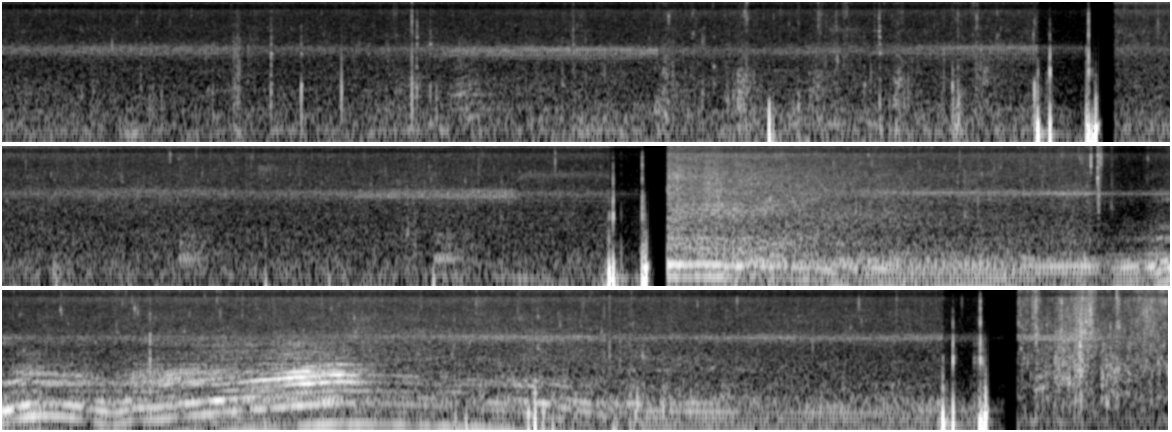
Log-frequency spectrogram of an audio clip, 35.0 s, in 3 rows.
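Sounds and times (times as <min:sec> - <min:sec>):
vehicle engine running: 0:17.9 - 0:33.4
rain on wet pavement: 0:18.4 - 0:33.2.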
